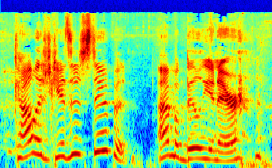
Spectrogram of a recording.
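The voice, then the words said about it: Imitates another person's voice. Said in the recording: “my Jerry Seinfeld impression.”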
